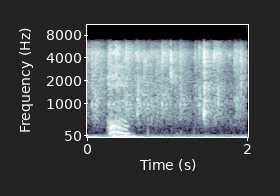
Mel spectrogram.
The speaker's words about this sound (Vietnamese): À, xin quý vị vỗ cho tràng pháo tay thiệt to.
